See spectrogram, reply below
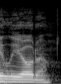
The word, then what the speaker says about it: Liotta: Henry Hill, uh, you know, who was played by uh, Ray Liotti, uh, or how, how would you say his name? Ray Liotta.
